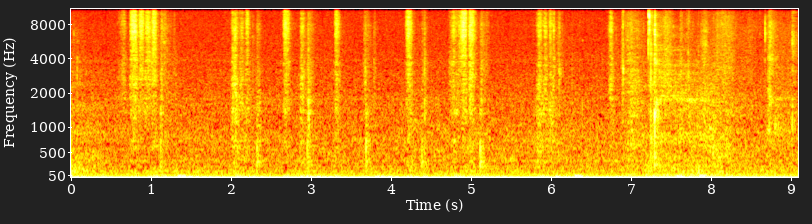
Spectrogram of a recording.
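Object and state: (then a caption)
Paper sheet being written on. A black felt-tip pen writes on a single thin white paper sheet lying flat on a wooden table while the other hand holds the sheet. Quiet, dry scratching strokes come in short bright bursts over a steady low hum.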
